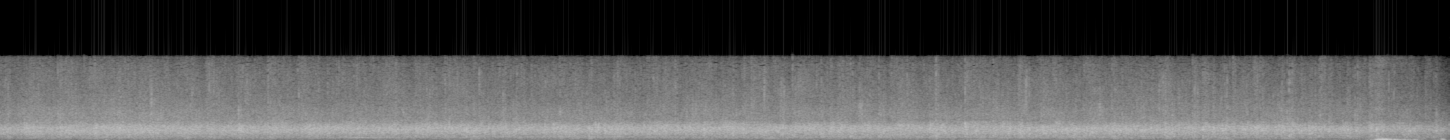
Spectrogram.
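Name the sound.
audience applause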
